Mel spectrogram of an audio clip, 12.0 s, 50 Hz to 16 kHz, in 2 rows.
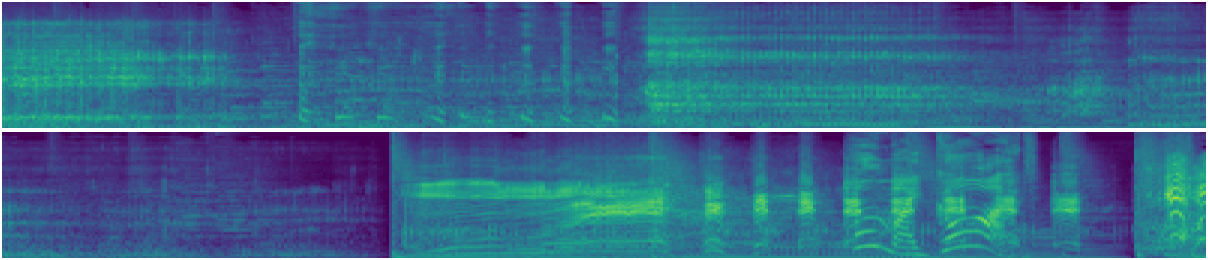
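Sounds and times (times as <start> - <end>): tiger roaring: 3.1 - 9.1.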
